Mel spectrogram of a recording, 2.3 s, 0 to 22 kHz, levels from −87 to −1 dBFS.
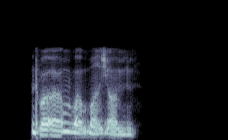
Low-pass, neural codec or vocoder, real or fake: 5.4 kHz; autoencoder, 44.1 kHz, a latent of 192 numbers a frame, MeloTTS; fake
